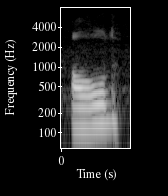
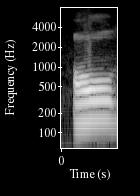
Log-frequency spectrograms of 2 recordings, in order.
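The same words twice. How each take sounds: First: The word ends with a clear d sound. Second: The word ends without a d sound. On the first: It is the ordinary word old. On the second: It is the nickname Ole, not the word old.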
